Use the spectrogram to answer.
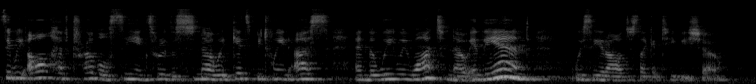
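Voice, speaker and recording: A woman with a plain, everyday voice talks at a fairly quick pace, her pitch fairly high with ordinary variation. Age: 30s. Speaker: spoken word poet. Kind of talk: spoken word poetry performance to a live audience. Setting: live cafe audience.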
